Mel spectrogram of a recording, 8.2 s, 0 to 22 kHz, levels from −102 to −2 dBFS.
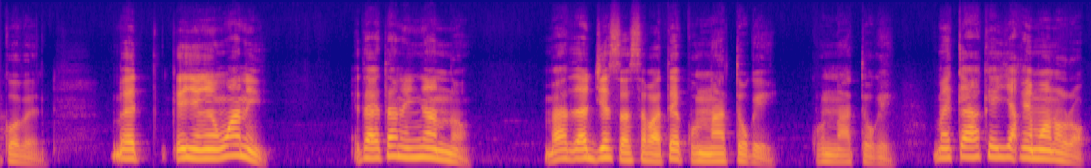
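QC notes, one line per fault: No faults found in this speech clip. Nothing here needs a timed entry.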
